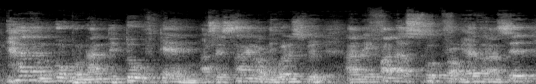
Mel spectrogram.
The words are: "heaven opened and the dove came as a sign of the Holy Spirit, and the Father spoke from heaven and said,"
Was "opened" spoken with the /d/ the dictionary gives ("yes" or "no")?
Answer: no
